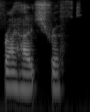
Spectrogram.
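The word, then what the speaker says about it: Freiheitsschrift: um his freedom essay so in German it's pronounced fright shrift um and I was captivated by this text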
